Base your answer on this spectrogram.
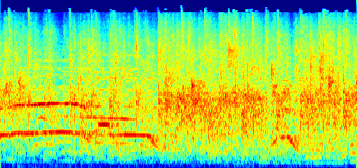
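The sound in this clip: Audience applause welcomes a speaker at a book reading, a steady, dense clapping that holds at an even loudness throughout, with a voice faintly audible over it.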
